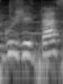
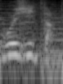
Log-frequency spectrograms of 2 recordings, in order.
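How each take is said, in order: First: The name is pronounced the French way. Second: The name is pronounced the Japanese way. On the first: The speaker calls it wrong. "c'est pas Gogeta" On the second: The speaker calls it right. "c'est Gogeta"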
